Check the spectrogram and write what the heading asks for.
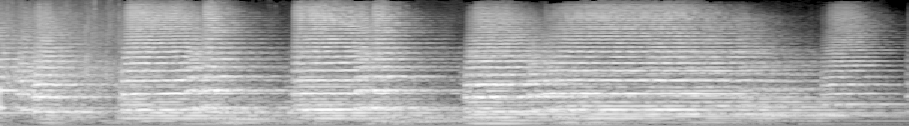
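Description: Music with brass instruments playing a series of held chords, a new one about every second, growing quieter near the end.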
